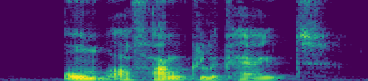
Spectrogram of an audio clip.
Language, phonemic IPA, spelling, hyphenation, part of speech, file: Dutch, /ˌɔn.ɑfˈɦɑŋ.kə.lək.ɦɛi̯t/, onafhankelijkheid, on‧af‧han‧ke‧lijk‧heid, noun, Nl-onafhankelijkheid.ogg
- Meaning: independence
